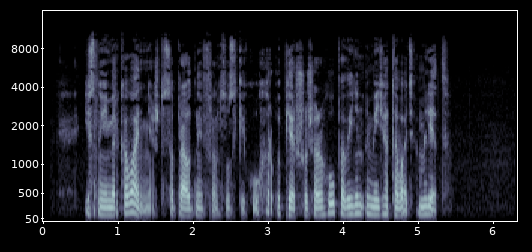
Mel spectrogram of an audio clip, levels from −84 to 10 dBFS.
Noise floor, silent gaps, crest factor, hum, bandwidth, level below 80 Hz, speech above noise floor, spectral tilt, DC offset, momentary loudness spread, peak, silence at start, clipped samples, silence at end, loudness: -63 dBFS; none; 20 dB; none; 11 kHz; -68 dBFS; 44 dB; -4.5 dB/octave; under 0.1%; 9 LU; 0 dBFS; 0.55 s; under 0.1%; 0.95 s; -20 LUFS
